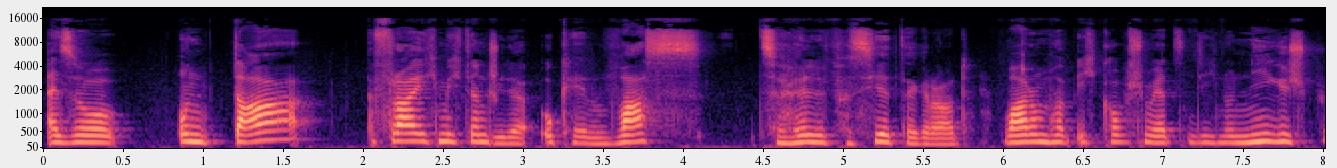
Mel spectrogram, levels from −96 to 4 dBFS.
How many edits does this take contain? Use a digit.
4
